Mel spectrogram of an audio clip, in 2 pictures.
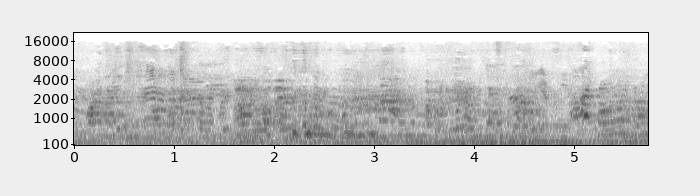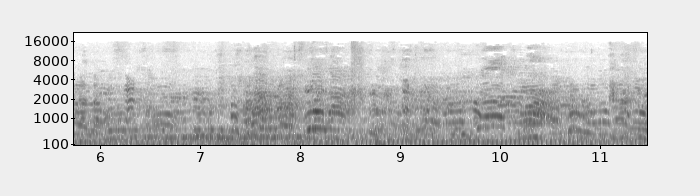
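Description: A crowd of men and women chatters and calls out outdoors.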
